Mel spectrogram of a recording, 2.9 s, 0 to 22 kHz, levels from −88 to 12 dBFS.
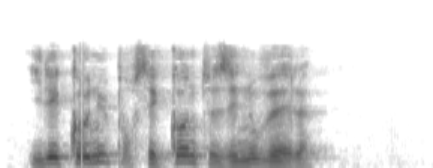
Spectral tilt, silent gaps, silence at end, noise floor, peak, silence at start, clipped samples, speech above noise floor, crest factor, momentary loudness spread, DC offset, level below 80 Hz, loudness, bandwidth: -5 dB/octave; none; 0.8 s; -78 dBFS; -10 dBFS; 0.2 s; under 0.1%; 52 dB; 16 dB; 5 LU; under 0.1%; -58 dBFS; -26 LUFS; 7.6 kHz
